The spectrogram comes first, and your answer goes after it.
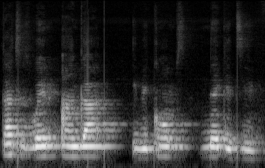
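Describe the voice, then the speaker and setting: A woman's voice: fairly low pitch, little pitch movement, normal speed, narrow, tinny audio. A woman hosting her own channel, giving earnest motivational advice to the viewer, asking rhetorical questions and repeating her key points. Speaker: motivational YouTube host. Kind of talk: motivational talk to camera. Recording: roomy echo.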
